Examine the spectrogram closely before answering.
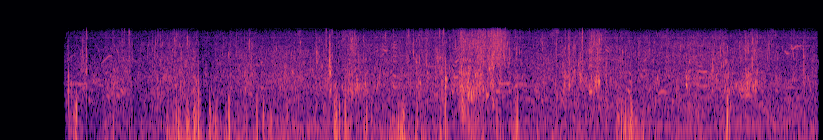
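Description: Water laps against a small boat outdoors.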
